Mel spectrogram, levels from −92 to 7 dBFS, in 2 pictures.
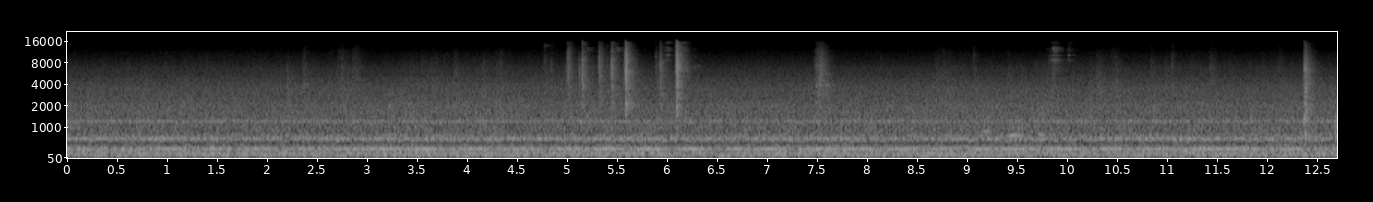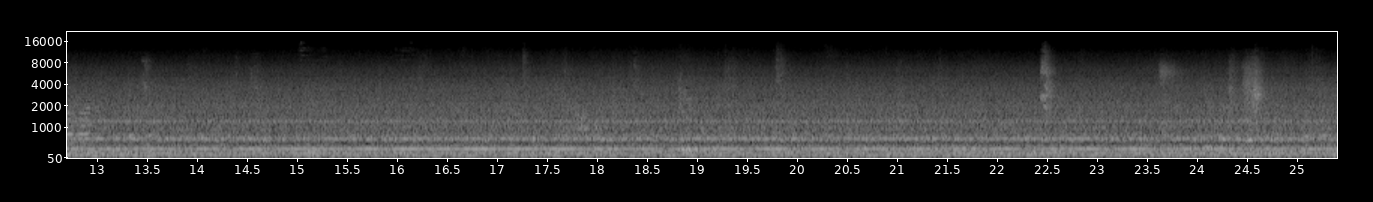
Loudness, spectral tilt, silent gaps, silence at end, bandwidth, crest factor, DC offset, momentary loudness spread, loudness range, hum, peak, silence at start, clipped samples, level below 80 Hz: -36 LUFS; -5 dB/octave; none; 0 s; 16 kHz; 22 dB; under 0.1%; 2 LU; 1 LU; none; -14 dBFS; 0 s; under 0.1%; -68 dBFS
